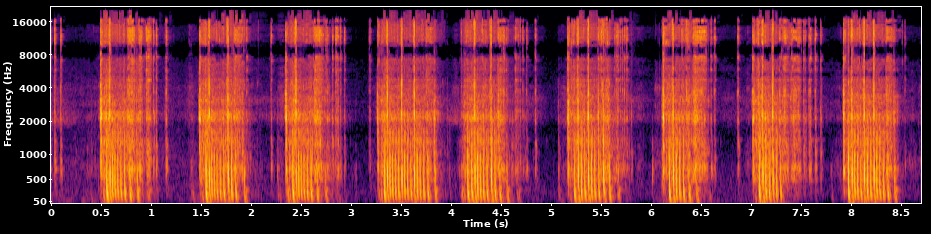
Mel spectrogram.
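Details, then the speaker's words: Old off-brand Canadian junkyard chainsaw with choke: short ragged bursts about once a second that die away; starts then stalls, owner suspects a dirty fuel filter stopping it pulling fuel. "Dang it. It'll start. It doesn't want to stay running. Think it's having a hard time pulling the fuel."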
